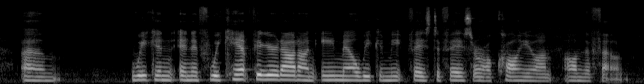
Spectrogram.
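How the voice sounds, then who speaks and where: In an unremarkable speaking voice, a woman talks at medium pitch with fairly even intonation. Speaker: history professor. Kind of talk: lecture. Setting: recorded online lecture.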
